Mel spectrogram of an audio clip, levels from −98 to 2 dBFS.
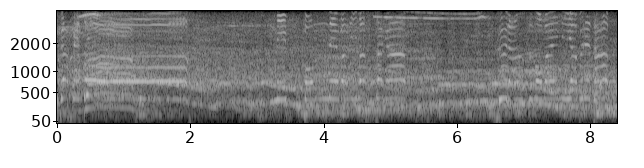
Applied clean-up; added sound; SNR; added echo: none; none; none; none.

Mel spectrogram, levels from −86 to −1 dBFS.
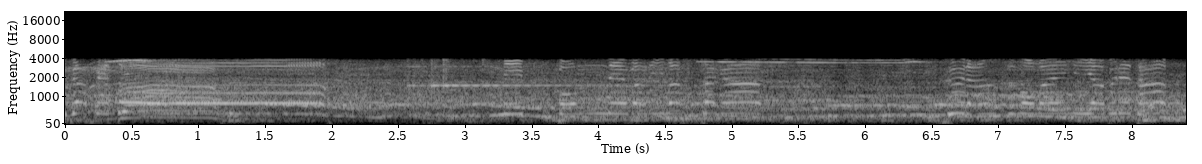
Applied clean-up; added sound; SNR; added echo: none; Bell / Doorbell; 14 dB; none.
